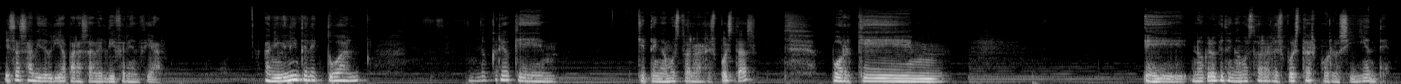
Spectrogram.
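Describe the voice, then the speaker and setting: A young man with a Spain Spanish accent, hosting a reflective solo talk in an earnest, searching way, often pausing and restarting. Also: on the high side, creaky, breathy edge, faint music behind. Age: young adult. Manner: earnest, searching, pauses and restarts, swings between loud and hushed. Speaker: host.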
